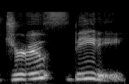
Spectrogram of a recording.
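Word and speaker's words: Drew Beattie: His name is Drew Beatty. Yeah. But it's spelled Beattie.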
